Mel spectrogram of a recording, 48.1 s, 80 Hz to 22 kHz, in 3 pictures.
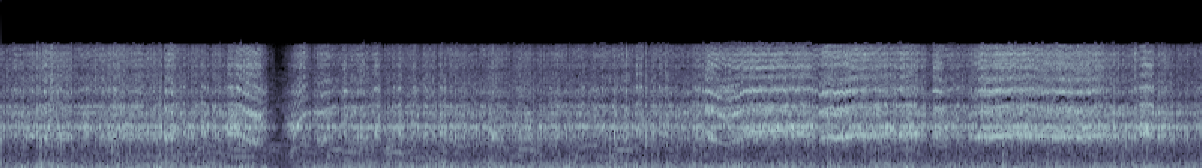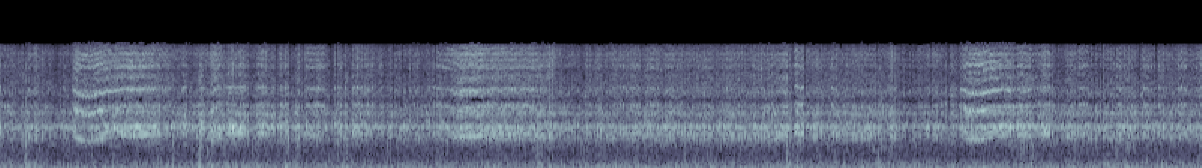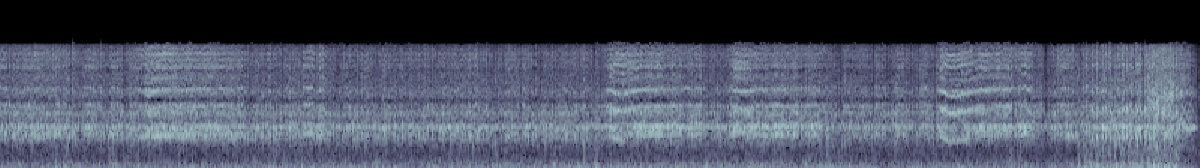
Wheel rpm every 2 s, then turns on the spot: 230, 150, 230, 230, 230, 230, 220, 230, 230, 230, 230, 230, 230, 240, 230, 230, 230, 230, 230, 230, 230, 230, 230, 170.
none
